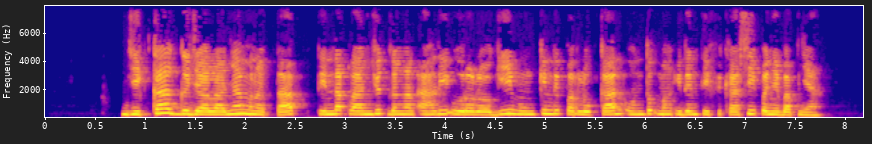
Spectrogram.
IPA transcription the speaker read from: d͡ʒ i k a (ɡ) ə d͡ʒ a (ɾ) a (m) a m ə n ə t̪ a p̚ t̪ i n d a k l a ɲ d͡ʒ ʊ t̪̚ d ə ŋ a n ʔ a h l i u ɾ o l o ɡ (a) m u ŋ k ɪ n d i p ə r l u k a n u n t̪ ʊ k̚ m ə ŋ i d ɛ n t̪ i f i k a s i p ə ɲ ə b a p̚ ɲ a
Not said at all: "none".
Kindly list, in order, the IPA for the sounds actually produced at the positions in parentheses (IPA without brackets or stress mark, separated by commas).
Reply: ɡ, l, ɲ, i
